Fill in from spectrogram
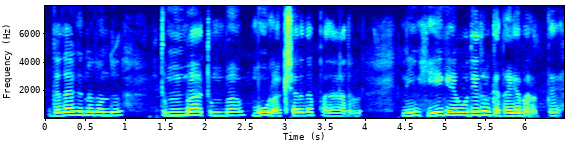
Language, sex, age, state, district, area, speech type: Kannada, female, 30-45, Karnataka, Gadag, rural, spontaneous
